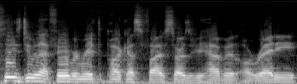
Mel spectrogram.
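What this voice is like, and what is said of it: Slightly congested voice. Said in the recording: “my voice is getting better. I'm slightly less congested today.”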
